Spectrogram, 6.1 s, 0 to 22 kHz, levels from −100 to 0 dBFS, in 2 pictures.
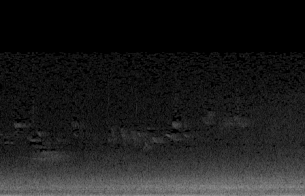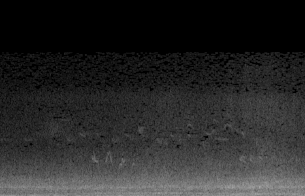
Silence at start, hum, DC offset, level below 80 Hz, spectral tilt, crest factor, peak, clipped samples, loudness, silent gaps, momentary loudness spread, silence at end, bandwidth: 0 s; none; 0.1%; -58 dBFS; -5.5 dB/octave; 18 dB; -24 dBFS; under 0.1%; -42 LUFS; none; 11 LU; 0 s; 16.5 kHz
